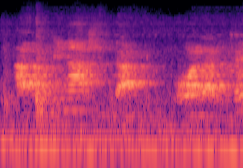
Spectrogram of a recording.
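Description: Speech only: a man talking in Italian over a video link, heard through the room's loudspeakers.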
